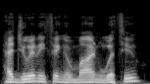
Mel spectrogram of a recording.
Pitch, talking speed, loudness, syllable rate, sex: 120 Hz, 280 wpm, -16 LUFS, 6.5 syllables/s, male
